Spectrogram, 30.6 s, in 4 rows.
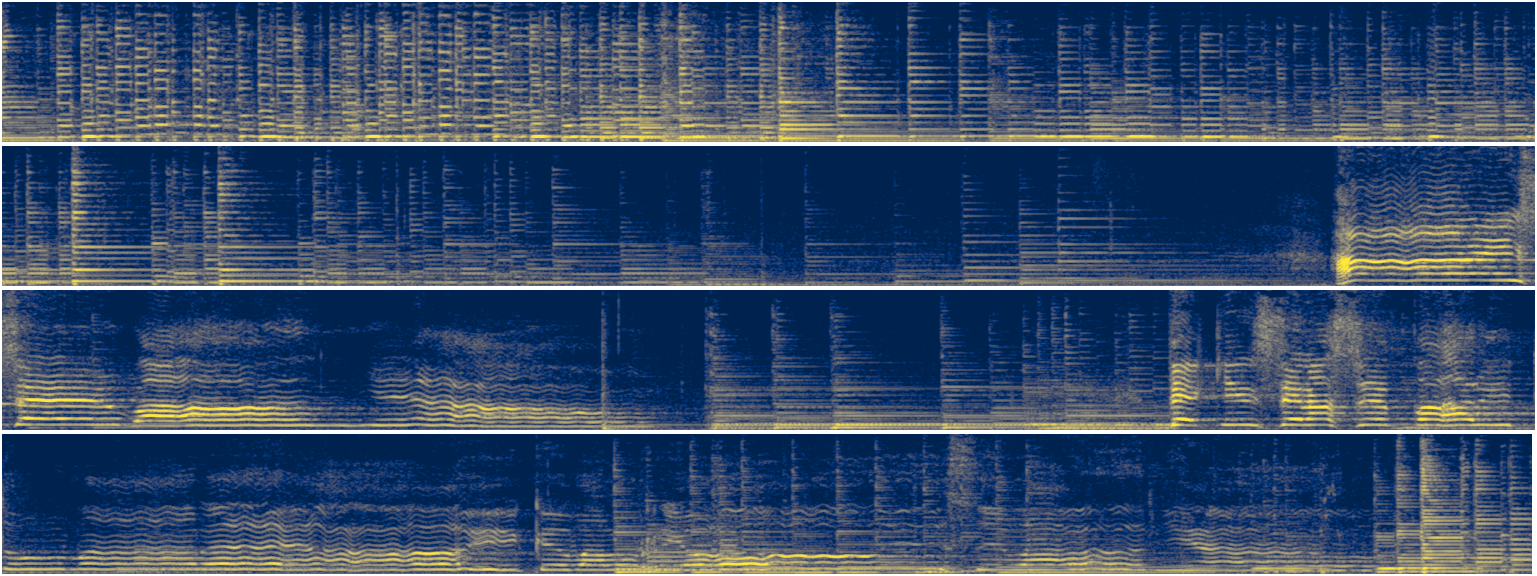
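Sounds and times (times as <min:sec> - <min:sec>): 
guitar accompanying a taranta: 0:00.0 - 0:14.5, 0:18.2 - 0:30.6
person singing a taranta: 0:14.3 - 0:18.7, 0:21.1 - 0:30.4.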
